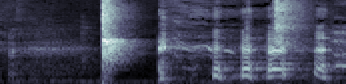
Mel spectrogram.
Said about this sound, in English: So many citizens, they say, were impressed by his display. And here clap. Are some of the comments. Just one guy.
